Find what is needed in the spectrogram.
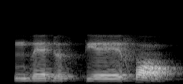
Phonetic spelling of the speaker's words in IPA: mbeɗɨθpʲeːfɔ

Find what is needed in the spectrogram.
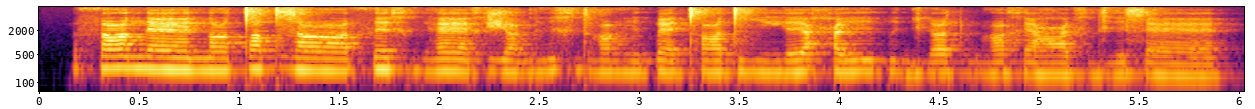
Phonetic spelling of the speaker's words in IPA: θɑnæː nɑtˤɪtˤzɑː θɛxbʱæːx ʒɑɡʱɪxdʱɑ ɦɪɓætʰɑtiː jɛ ħɪːpɪ ɡʱiːtˤbʱɑxæ ʕɪxdʱɪsæː

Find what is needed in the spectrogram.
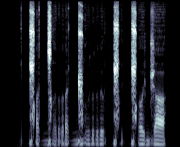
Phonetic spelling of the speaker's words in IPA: ǁaɡ͡ǀʌraɡ͡ǁu rɯə̯ǁiǁʌɪ̯d͡ʒa

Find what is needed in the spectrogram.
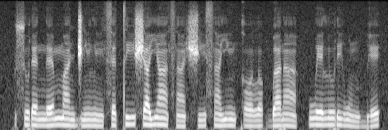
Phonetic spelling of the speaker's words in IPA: su˨ɾɛ˨ nɛ˨˦mã˧ d͡ʒĩ˧lĩ˨ sɛ˧ti˦ʃa˦ jã˦˨sã˨ʃi˨˦ sã˦jĩ˦˨kɔ˧ lɔ˧ɡ͡ba˦ɾã˦˨ | we˧ lu˦ɾi˧wũ˨ ɡ͡be˨˦

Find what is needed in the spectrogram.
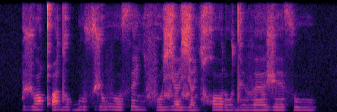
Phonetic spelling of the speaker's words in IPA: ʒuqʼʊdo ɠuθʒʊ βʊθeʎ fʊʑɛʑaʎ χoɾode βɛ ʒe θu

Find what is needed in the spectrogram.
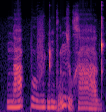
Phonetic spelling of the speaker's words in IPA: napːo viɖŋɡṵnzṵx aːɖ

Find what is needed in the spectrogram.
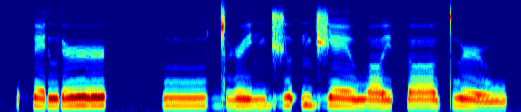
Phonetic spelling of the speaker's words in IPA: θɛɾuɾə˞ | uː ɡ͡ǀə˞ɪ̯ nd͡ʒʊʔ nd͡ʒɛːwɔɪ̯ θɔːtʷə˞w

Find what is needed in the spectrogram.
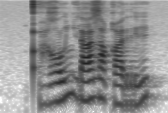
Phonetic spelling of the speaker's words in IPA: qʼæ̤ʁu ʎi̤ɾa zaqeːri

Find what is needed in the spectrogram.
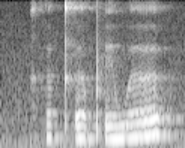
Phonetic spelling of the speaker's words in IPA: kʰəkʼəpʼe wə

